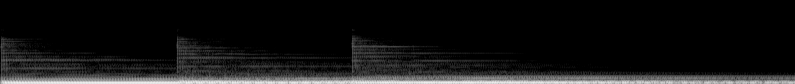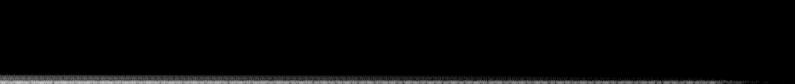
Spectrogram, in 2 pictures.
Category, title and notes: Instrument samples > String
Night Start
horror, creepy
